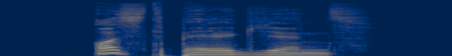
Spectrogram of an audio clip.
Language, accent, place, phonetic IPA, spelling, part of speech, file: German, Germany, Berlin, [ˈɔstˌbɛlɡi̯əns], Ostbelgiens, noun, De-Ostbelgiens.ogg
- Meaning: genitive of Ostbelgien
